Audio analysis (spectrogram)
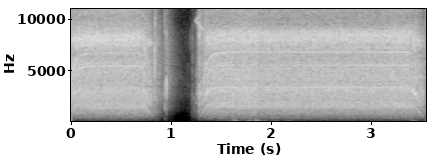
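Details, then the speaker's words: Milwaukee M18 FMTIWF12 1/2" impact wrench, power problem fixed by contact cleaner on the switch: two bursts of steady high-pitched motor whir with clean start and stop, even speed; running like brand new. "going like brand new and all it took was a little bit of contact spray"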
